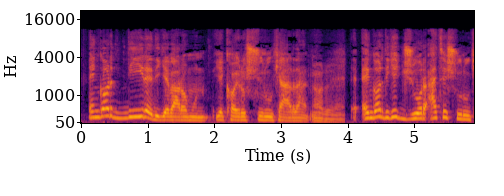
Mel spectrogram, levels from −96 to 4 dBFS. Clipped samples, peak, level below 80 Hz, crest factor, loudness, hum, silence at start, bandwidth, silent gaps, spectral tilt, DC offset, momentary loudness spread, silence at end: under 0.1%; -8 dBFS; -50 dBFS; 12 dB; -20 LUFS; none; 0.1 s; 11.5 kHz; none; -5 dB/octave; under 0.1%; 8 LU; 0 s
